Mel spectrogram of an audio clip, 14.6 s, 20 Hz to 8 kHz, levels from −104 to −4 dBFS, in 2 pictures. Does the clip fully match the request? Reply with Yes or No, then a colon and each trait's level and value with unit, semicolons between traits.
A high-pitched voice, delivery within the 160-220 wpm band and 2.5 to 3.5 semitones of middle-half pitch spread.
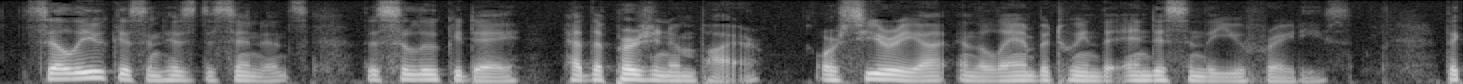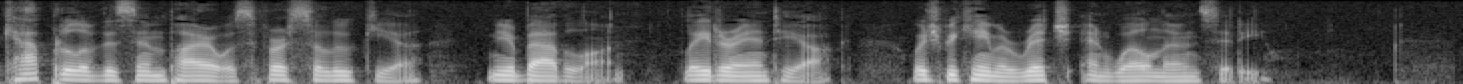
No: low, 115 Hz; average, 190 wpm; average, 2.8 semitones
